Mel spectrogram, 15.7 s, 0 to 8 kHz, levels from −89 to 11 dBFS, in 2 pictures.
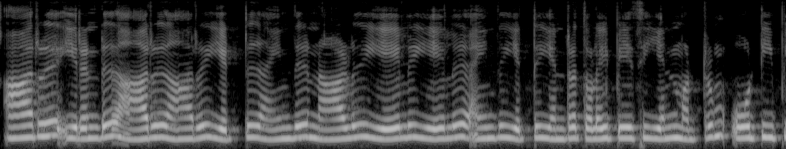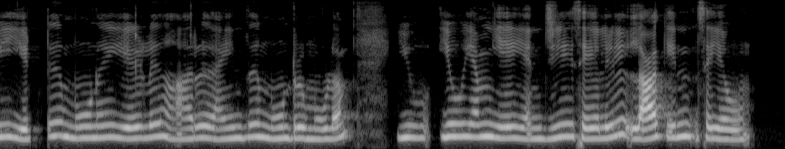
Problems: none marked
